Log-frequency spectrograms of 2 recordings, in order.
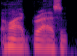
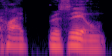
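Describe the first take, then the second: First: The name is said the Irish way. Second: The name is said the common way. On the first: "the Irish would pronounce it Hy Brasil" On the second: "people pronounce it Hy Brazil"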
